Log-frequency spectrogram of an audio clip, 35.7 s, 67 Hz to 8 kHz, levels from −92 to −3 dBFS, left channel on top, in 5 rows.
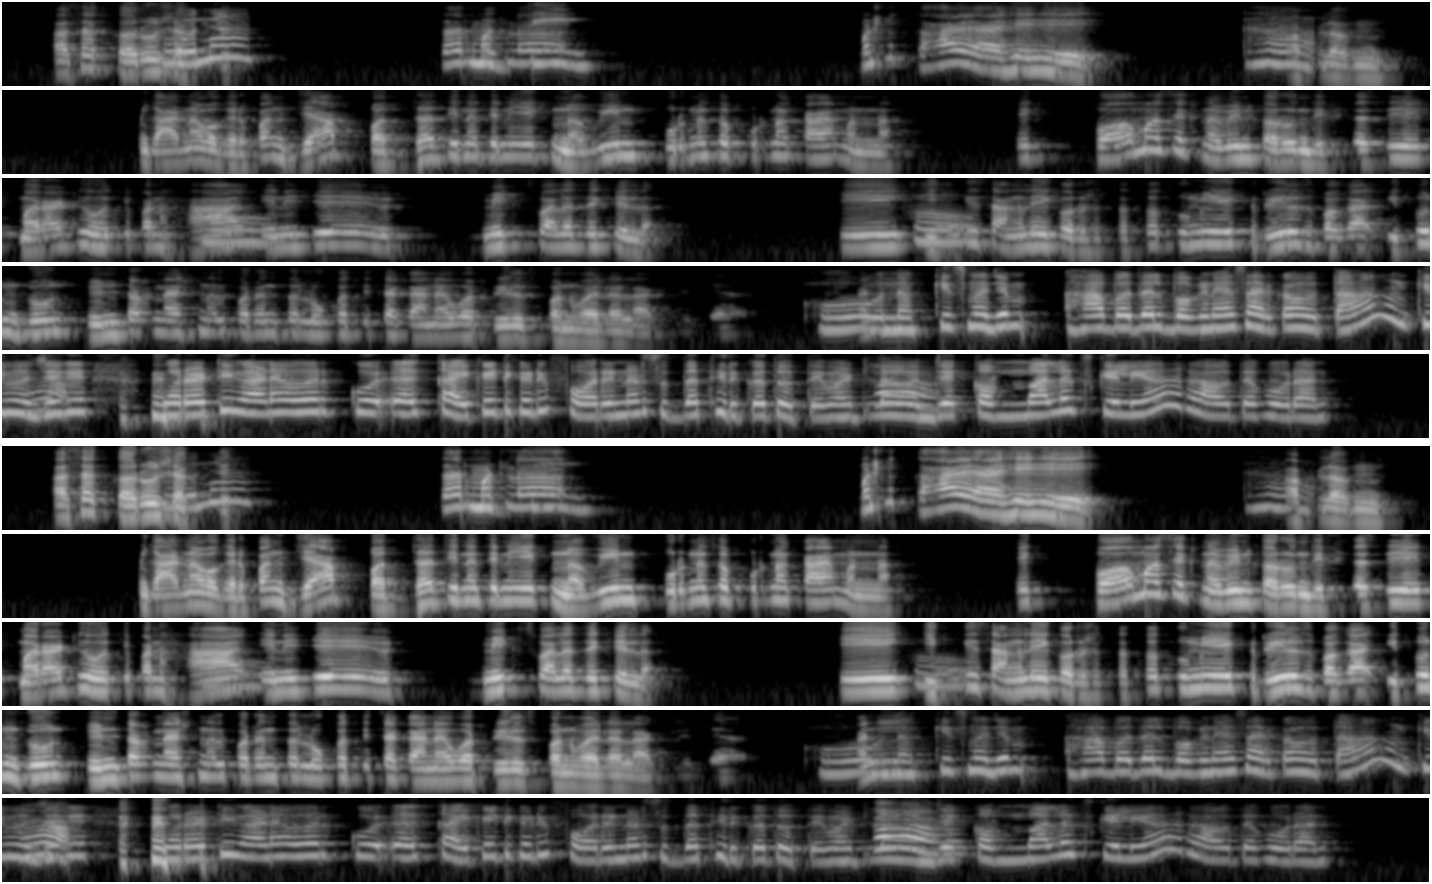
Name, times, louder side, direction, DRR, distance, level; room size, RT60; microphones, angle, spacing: voice 1, 0.3-0.9 2.2-2.8 4.3-5.5 6.4-6.9 7.8-11.6 12.6-16.2 16.7-17.5 18.5-18.8 19.1-23.0 23.3-24.7 25.0-25.1 25.7-25.9 28.6-28.9 29.3-29.4 32.9-33.3, right 7 dB, 80° right, 0.4 m, -32 dB
voice 2, 0.8-1.2 2.4-2.9 6.2-6.6 15.3-15.7 18.8-19.1 25.5-35.2, left 7 dB, 45° left, 0.3 m, -34 dB
10.5 x 4.8 x 2.8 m
head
